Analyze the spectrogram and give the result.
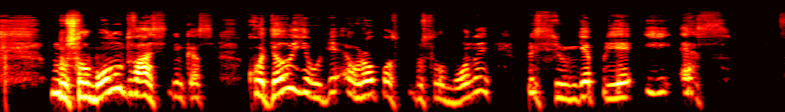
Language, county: Lithuanian, Kaunas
